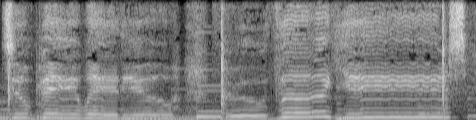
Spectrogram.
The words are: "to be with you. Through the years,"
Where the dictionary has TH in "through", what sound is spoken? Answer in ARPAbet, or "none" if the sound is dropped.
TH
